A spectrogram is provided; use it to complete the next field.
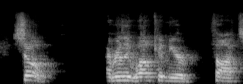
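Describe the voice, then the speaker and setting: Speaking at a fairly slow pace, a man with an unremarkable speaking voice uses ordinary pitch variation. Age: 60s. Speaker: health journalism watchdog, site founder. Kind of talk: webinar presentation. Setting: online webinar.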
